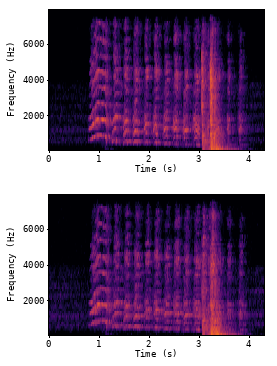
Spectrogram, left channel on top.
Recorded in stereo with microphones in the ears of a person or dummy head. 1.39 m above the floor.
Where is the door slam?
40° left (ahead or behind), 1.7 m.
